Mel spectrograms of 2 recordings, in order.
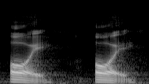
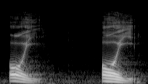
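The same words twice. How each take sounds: First: "Oi" con final más abierto, lengua menos arriba; oi inglés. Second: "Oi" fuerte, lengua alta y adelante al final; oi español. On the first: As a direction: relaja el final del "oi". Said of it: "un poco menos en el frente". ("oi" inglés abierto) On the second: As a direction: cierra bien el "oi". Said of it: "En español es más cerrado". ("oi" español, fuerte y cerrado) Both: Shown as a demonstration.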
